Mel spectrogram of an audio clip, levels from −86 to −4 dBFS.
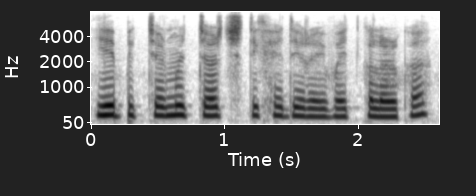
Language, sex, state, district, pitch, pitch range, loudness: Hindi, female, Arunachal Pradesh, Longding, 235 Hz, 215-250 Hz, -17 LUFS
